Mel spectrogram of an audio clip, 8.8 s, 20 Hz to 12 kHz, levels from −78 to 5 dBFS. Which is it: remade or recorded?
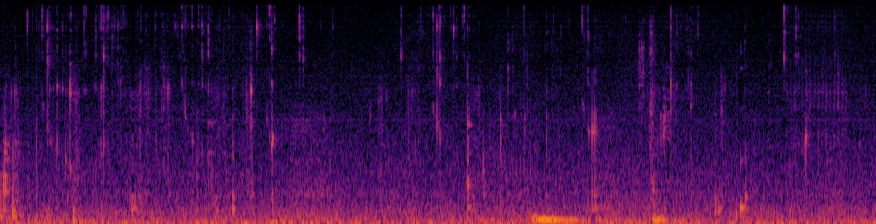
remade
